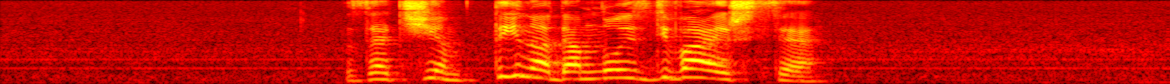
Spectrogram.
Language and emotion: Russian, angry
